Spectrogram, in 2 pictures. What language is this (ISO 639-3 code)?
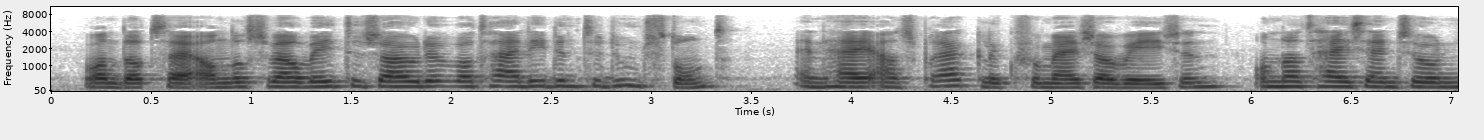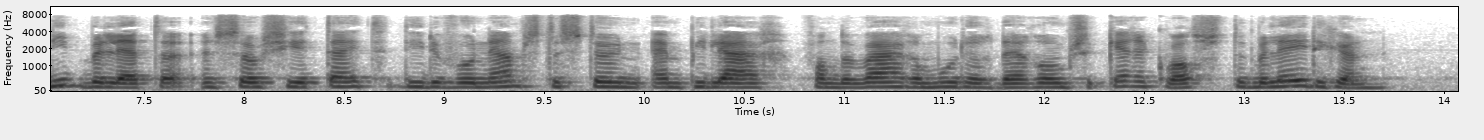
nld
